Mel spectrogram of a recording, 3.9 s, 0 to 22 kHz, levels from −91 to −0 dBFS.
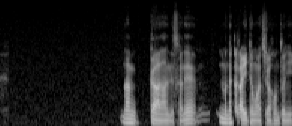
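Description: Speech clip with a time-stretched section from 1.69 s to the end: delivery suddenly runs about 1.5 times faster at unchanged pitch, sounding rushed, likely from length-fitting software dropping short segments.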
